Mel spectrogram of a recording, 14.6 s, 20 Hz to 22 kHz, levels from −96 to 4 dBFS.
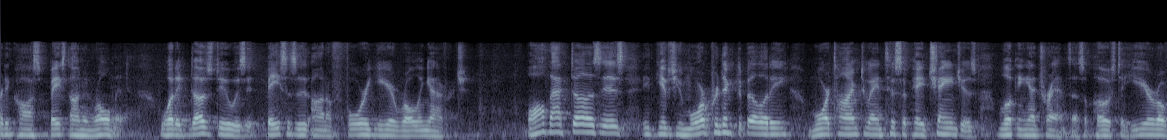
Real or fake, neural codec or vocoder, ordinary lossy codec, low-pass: fake; codec, 16 kHz, 2 kbps, X-Codec, HuBERT features, trained on LibriSpeech; AAC, 48 kbps; 7.2 kHz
